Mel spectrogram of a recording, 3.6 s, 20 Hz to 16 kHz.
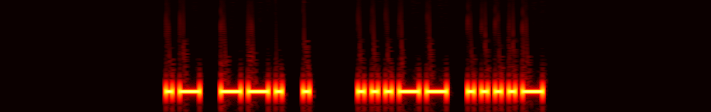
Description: Morse code, heard as a keyed tone, about 36 wpm, 700 Hz. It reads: AGE 34
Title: Practice QSO - Exchange 3 - More Info - 35wpm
